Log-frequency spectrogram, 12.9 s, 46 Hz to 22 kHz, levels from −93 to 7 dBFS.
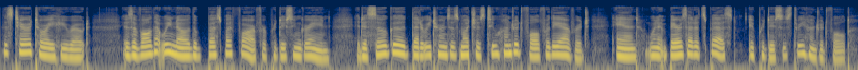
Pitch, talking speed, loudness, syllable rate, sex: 175 Hz, 200 wpm, -16 LUFS, 5.2 syllables/s, female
